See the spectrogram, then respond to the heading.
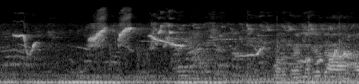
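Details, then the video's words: White-rumped shama singing in a style imitating the sooty-headed bulbul: bright whistled notes, some sharply rising or falling, in quick bursts, over a steady low hum with faint voices. "Suara Emas Burung Murai Batu ll Murai Rasa Kutilang"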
